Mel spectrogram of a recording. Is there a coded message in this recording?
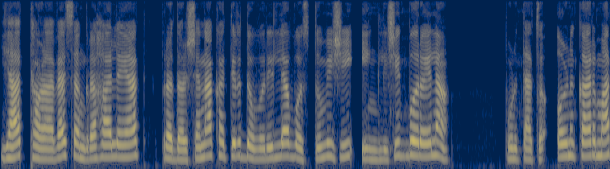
No, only speech in Goan Konkani.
